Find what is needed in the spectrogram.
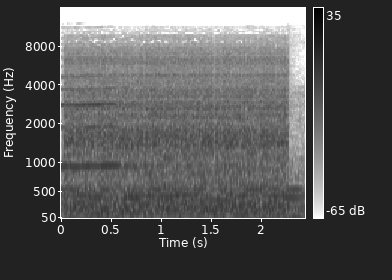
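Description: A loud, steady rushing roar of noise, like a jet or strong wind, that cuts in suddenly in place of the music and stops just as suddenly.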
